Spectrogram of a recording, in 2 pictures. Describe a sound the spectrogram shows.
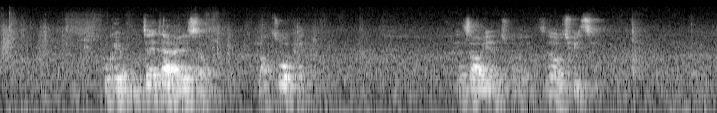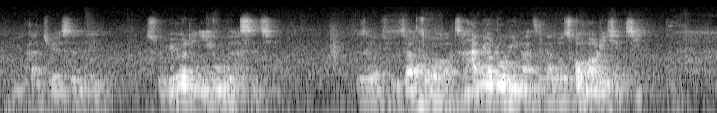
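A young man talks calmly into a microphone, heard through loudspeakers.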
